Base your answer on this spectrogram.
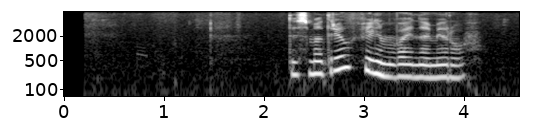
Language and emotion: Russian, neutral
